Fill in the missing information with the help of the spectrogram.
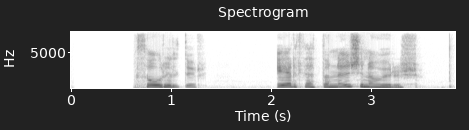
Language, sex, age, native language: Icelandic, female, 30-39, Icelandic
